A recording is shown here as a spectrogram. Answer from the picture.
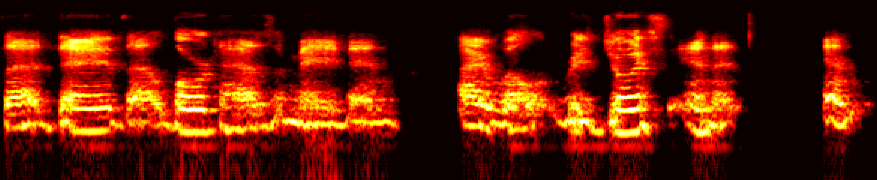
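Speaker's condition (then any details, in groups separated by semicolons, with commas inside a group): ALS; progressive, onset around age 50; about three years since diagnosis, growing weakness; voice changed early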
